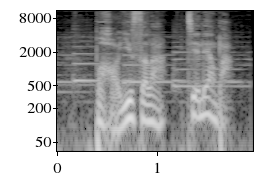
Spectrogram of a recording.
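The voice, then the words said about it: Quiet muttering to oneself. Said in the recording (Chinese): “小声的自言自语”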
